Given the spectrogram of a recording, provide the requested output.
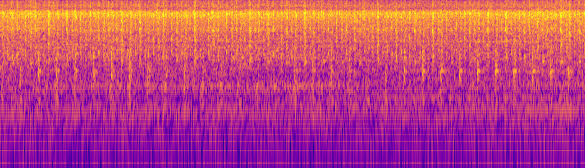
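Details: Engine with spun connecting rod bearings: a sharp, evenly spaced metallic knock rides over a steady idle without letup. Rod knock.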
